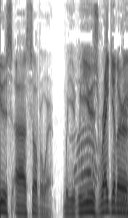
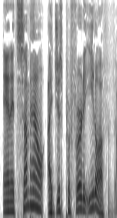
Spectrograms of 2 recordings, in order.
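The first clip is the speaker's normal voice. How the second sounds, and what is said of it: Slips into a New York accent. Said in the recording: “developing a New York accent when I say eat off of it”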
